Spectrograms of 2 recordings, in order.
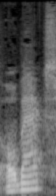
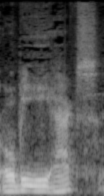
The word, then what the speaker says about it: OBEX: from CDO it's the I believe it's pronounced obax or OBEX it's a waterproof case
